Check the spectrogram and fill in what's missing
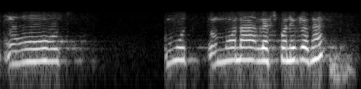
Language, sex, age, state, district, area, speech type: Odia, female, 18-30, Odisha, Sambalpur, rural, conversation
